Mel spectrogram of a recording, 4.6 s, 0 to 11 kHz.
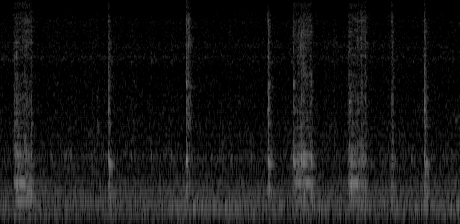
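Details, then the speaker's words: Amiga 500 Plus floppy drive after a partly successful repair, booting the two-disk game Mega Fortress after a reset (it loaded on an Amiga 600 earlier): irregular sharp clicks and short buzzy seeks about once a second, normal head stepping as the disk loads. "So this did load in my Amiga 600 just earlier today, so it looks like this is going to work as well."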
